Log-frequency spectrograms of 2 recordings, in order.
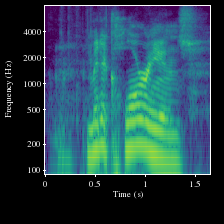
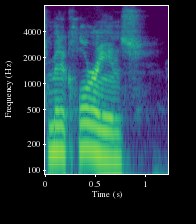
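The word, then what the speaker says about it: midi-chlorians: Metaclorans. What the heck is he talking about? Star Wars. Some I think he's mispronouncing Star Wars things. No, that's mediclorans.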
